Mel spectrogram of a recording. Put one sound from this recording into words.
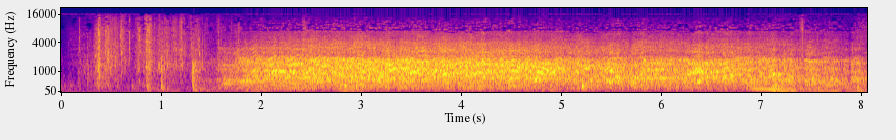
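A man giggles quietly to himself.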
